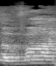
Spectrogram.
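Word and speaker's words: Lavan: this is spelled l-a-v-a-n you just kind of think of it like Lobby in Los Angeles and then v-a-n being the Vans okay the Vans okay but it's Lavon so here we have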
